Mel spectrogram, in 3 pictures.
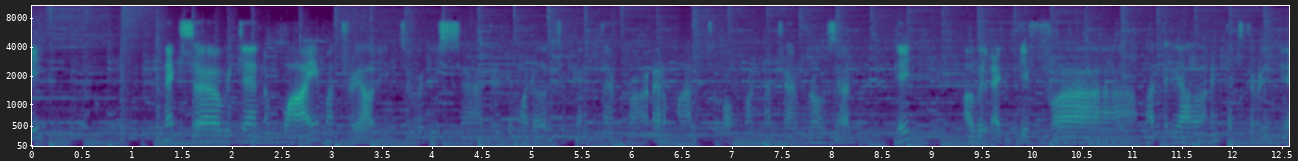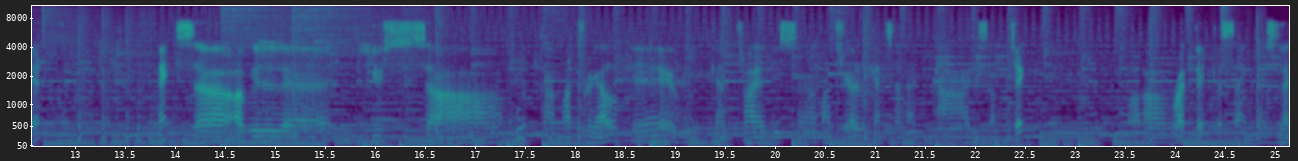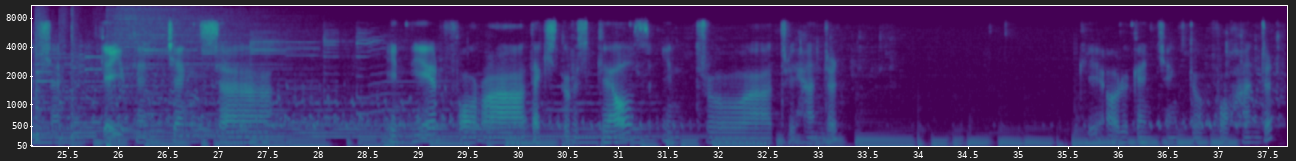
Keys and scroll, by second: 6.0-7.7 typing, 32.6-33.4 typing, 36.8-37.5 typing.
